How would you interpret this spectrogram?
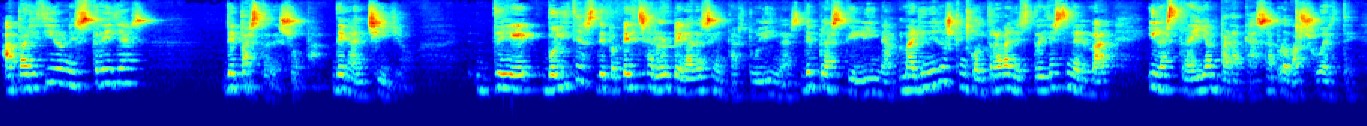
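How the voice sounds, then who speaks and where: A woman telling a fairy tale to children, in a lively, expressive way with chatty asides. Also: mid-range voice, normal speed, recorded from a distance. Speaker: storyteller. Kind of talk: children's storytelling. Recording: roomy echo, voice off-mic.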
